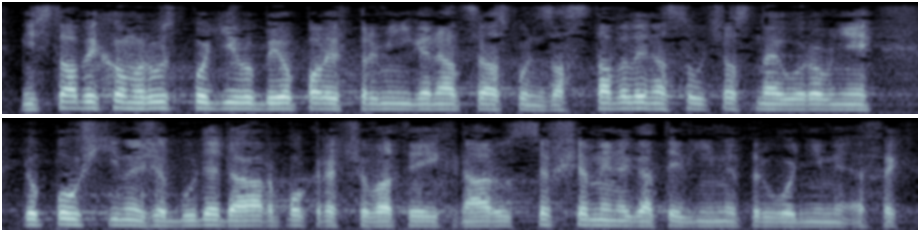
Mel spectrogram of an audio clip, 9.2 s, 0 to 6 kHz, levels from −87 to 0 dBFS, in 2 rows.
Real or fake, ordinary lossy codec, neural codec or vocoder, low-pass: real; none; none; 5.4 kHz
